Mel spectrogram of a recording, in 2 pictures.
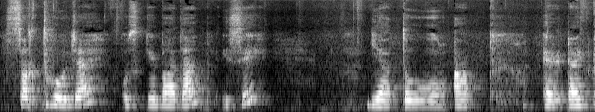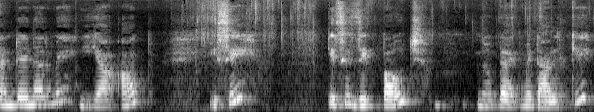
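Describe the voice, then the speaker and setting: Cooking host, woman, mellow fairly high voice, calm step-by-step delivery, faint kitchen noise behind. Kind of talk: home cooking tutorial voice-over. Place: home kitchen.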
